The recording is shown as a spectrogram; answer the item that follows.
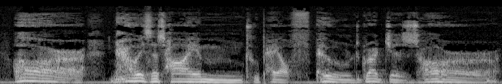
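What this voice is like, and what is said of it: Pirate voice. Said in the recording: “do a pirate voice”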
